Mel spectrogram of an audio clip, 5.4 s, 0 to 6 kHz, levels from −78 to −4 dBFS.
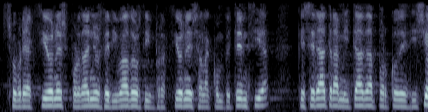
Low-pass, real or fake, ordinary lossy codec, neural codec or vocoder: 5.4 kHz; real; none; none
